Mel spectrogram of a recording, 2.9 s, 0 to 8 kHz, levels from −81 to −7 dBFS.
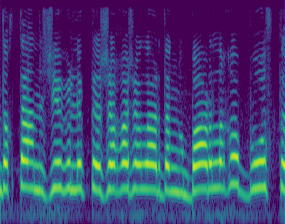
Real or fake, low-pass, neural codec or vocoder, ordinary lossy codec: real; 7.2 kHz; none; none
